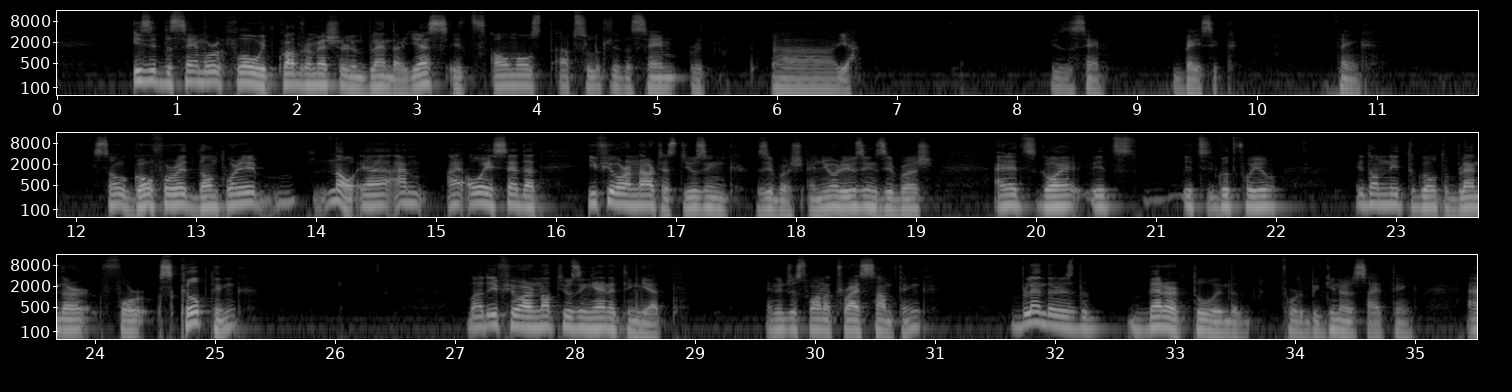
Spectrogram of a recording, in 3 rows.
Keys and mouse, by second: 2.4-24.9 alt+drag, 5.2 [, 24.9-31.5 shift+right drag, 31.5-35.5 shift+drag.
